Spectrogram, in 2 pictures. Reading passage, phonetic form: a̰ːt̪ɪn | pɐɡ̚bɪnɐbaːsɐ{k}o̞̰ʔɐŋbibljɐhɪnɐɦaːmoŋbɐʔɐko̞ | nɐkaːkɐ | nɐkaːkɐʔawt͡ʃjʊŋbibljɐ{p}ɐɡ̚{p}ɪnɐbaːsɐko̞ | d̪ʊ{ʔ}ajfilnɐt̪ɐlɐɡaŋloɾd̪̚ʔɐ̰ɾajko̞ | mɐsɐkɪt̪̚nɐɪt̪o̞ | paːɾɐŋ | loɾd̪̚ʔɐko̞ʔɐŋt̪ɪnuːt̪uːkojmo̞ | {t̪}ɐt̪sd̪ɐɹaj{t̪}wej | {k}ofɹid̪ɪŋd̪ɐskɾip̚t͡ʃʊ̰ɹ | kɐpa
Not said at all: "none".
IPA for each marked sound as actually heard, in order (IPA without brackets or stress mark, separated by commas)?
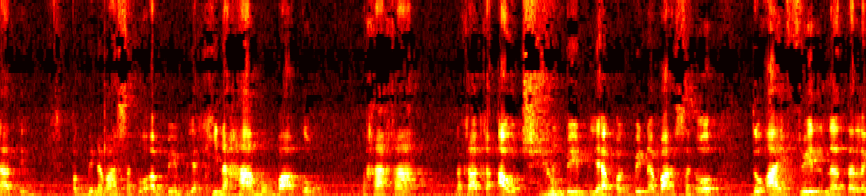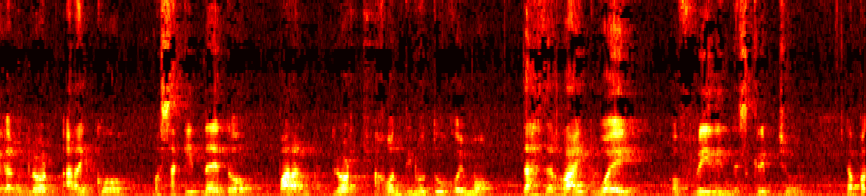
k, p, b, ʔ, d̪, t̪, ʔ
